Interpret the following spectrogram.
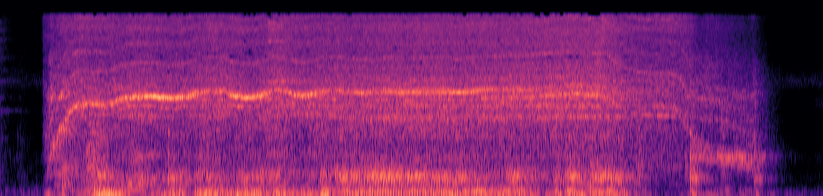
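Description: Electric hand mixer beating softened cream cheese in a metal bowl. Its motor whine comes up about half a second in, runs steadily for about six seconds, then winds down and stops near the end.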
